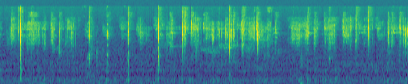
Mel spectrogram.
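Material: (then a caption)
Bark. Fingertips and nails scratch and tap along the ridges of thick, deeply furrowed bark on a large, solid living tree trunk. Soft, dry crackling scrapes are broken by sharp, bright ticks and taps, almost all high-pitched with very little low end. The result is a quiet, crisp, crinkly texture that stops dead after each touch.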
